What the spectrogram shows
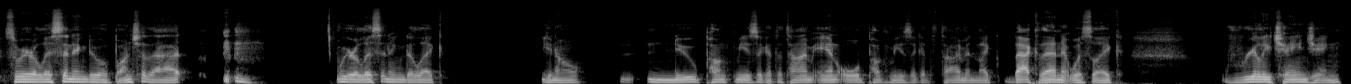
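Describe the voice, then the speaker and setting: Enthusiastic, rambling low-voiced podcast host. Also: male voice, level tone, unhurried, pauses often, a little mellow, no echo, studio quality. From Western Pennsylvania. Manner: enthusiastic, rambling, heavy use of "like" and swearing. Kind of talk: casual podcast chat.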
